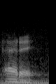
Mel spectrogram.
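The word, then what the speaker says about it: array: एरे को हम discuss करेंगे, इट is pronounced एरे, एरे बोलते हैं या अरे बोलते हैं, एरे को हम डिस्कस करेंगे।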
